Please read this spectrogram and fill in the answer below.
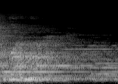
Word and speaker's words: Branagh: And Kenneth Branagh, not, as I've heard many of you pronounce it, Kenneth Branagh.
